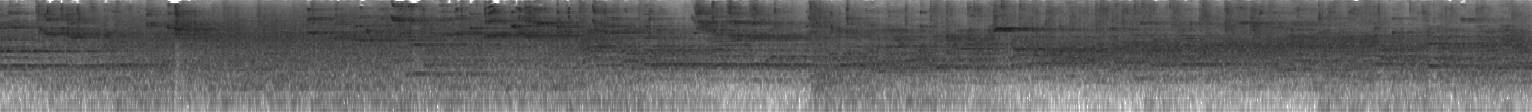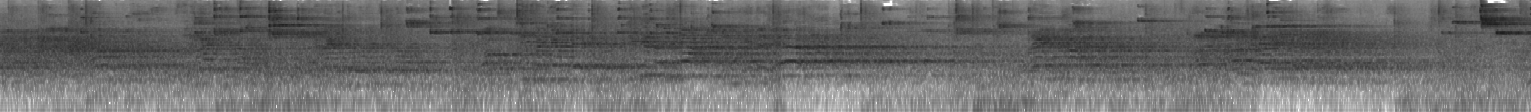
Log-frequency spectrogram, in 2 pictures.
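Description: A basketball being bounced on a hardwood court during live play, echoing in a large sports hall, with voices talking and calling throughout.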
